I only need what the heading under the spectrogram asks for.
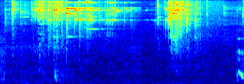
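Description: A bunch of keys with a guardian angel charm jingles in two bursts, a longer shake followed by a short pause and another bright metallic rattle, with no talking.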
